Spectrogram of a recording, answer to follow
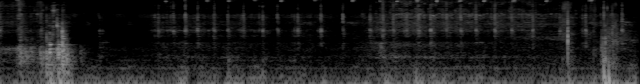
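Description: Air-cooled VW Beetle alternator and its cooling fan turned by hand off the belt, giving a rapid, uneven ticking and clicking, with a louder knock about a second in and another near the end. The ticking comes from the alternator's worn-out rear bearing.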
